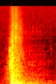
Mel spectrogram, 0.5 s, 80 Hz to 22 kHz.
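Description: A car door on a 2023 Toyota Corolla Cross Hybrid AWD is closed from the inside, giving a single deep, low-pitched thunk that fades within about half a second. The closing sounds solid.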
